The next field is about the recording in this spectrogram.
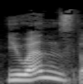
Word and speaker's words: yuan: I know Chinese dollars are called yuans though. That's how it's pronounced too. Yuan.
